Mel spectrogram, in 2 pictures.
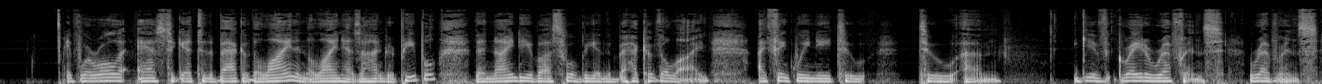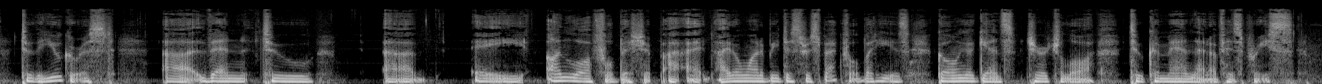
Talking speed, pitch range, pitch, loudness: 165 wpm, 130-150 Hz, 140 Hz, -19 LUFS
